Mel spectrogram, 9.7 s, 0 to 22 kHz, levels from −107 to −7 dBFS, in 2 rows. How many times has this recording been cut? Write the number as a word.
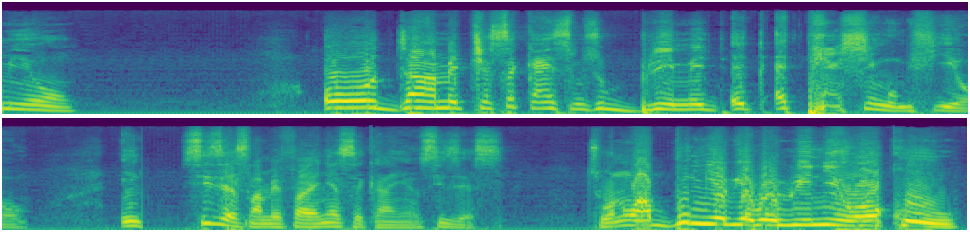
one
